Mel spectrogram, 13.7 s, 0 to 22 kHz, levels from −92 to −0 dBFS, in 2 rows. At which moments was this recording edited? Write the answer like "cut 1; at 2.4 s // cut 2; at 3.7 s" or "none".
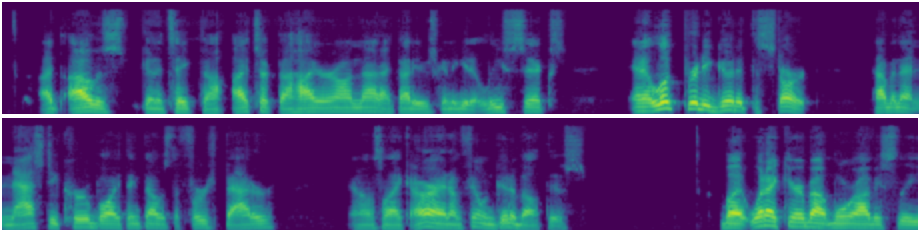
none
